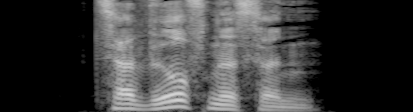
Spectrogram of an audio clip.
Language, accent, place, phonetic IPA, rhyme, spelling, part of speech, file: German, Germany, Berlin, [t͡sɛɐ̯ˈvʏʁfnɪsn̩], -ʏʁfnɪsn̩, Zerwürfnissen, noun, De-Zerwürfnissen.ogg
- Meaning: dative plural of Zerwürfnis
